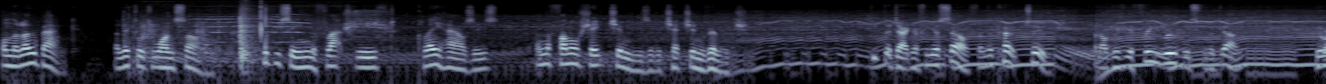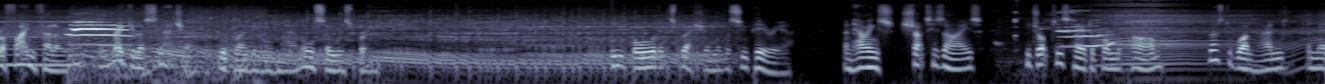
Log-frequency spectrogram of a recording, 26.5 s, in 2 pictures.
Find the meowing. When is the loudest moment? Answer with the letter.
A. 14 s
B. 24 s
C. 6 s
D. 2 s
A.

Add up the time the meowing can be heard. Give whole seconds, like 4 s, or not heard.
5 s.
